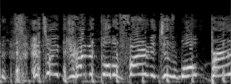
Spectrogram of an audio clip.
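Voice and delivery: ordinary talk, nothing marked

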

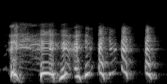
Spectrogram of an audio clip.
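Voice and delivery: high cackling witch laugh; evil witch cackle. Acted. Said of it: "You sounded like a witch".

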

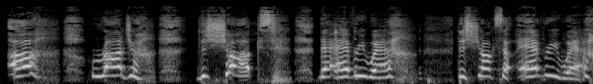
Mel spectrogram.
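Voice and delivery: very high, gasping mock panic; scared mid-Atlantic accent. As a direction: panic like an old-film damsel, gasping between phrases. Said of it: "they got so scared".

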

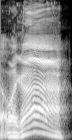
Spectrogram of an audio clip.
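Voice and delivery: high pinched nasal ah. Shown as a demonstration. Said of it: "Uh, high".

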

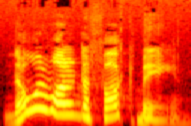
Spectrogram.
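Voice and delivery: high-pitched, put-out protest; mock-wounded protest. Real, not acted. Reacts to being left out.

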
